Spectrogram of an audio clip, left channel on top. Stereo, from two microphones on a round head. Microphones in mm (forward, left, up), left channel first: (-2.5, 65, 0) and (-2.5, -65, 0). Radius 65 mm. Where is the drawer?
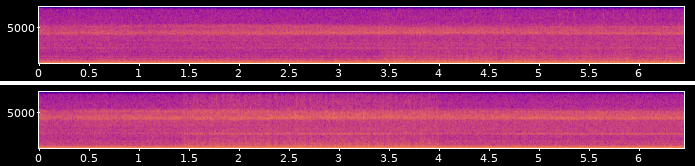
I don't hear a drawer.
